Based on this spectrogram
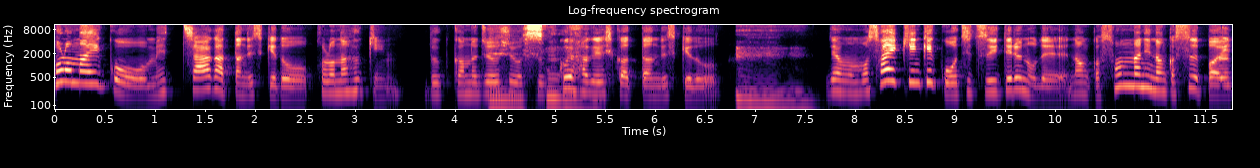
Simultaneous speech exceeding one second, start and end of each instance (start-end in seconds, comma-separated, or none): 4.3-5.6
